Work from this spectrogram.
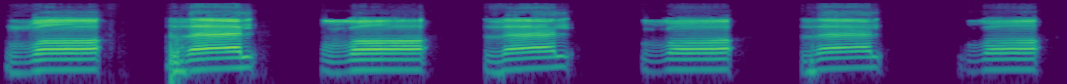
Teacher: تا، ذال اور وا کی ادائیگی ایک ہی جگہ سے ہونی ہے. ذال کو باریک کر کے پڑھیں گے، وا کو منہ بھر کے پر کر کے پڑھیں گے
